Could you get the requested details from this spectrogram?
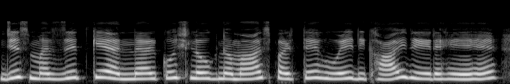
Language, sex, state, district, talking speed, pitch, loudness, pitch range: Hindi, female, Jharkhand, Ranchi, 150 wpm, 265 Hz, -13 LUFS, 250-295 Hz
